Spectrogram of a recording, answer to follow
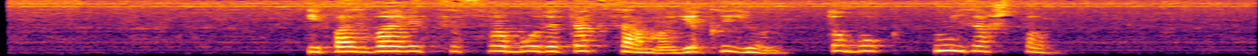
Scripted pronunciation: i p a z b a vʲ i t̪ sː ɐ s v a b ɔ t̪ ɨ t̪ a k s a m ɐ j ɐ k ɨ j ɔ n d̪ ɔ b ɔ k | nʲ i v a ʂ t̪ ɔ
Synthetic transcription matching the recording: i p a z b a vʲ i t̪ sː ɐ s v a b ɔ d̪ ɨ t̪ a k s a m ɐ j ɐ k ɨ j ɔ n t̪ ɔ b ɔ k | nʲ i z a ʂ t̪ ɔ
